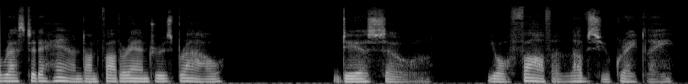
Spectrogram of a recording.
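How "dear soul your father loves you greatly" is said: solemn angel blessing. A narrator's reading. Zachriel takes the priest's soul, solemn.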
